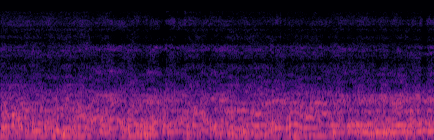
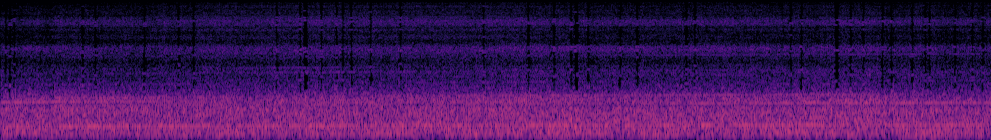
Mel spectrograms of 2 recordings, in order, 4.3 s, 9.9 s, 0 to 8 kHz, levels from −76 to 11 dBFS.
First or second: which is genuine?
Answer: second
